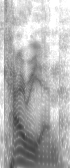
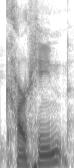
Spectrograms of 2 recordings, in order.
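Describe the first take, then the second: First: The first syllable sounds like kai. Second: The first syllable sounds like car. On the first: The speaker calls it right. "I didn't realize it was Kyrian" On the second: The speaker calls it wrong. "I always pronounced the city Carheen"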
